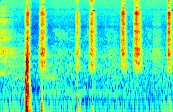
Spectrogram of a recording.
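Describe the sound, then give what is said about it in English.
Breathing processed through voice plugins mimics a heartbeat, with about four paired low, breathy thumps at a steady pulse, the first pair loudest. “I did that with my voice, and then I had like a couple of plugins on the voice, so I made it sound like a heartbeat, but it was just me breathing.”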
